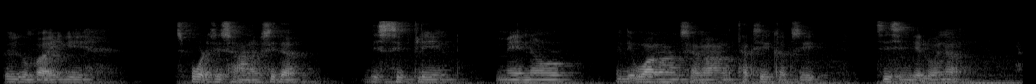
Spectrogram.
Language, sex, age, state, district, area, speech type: Manipuri, male, 18-30, Manipur, Bishnupur, rural, spontaneous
